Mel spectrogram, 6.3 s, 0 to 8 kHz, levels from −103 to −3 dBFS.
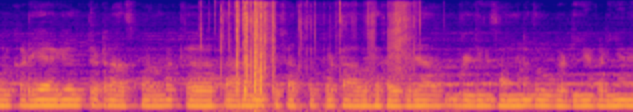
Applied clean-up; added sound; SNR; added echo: none; Crack; 3 dB; reverberation time 0.3 s.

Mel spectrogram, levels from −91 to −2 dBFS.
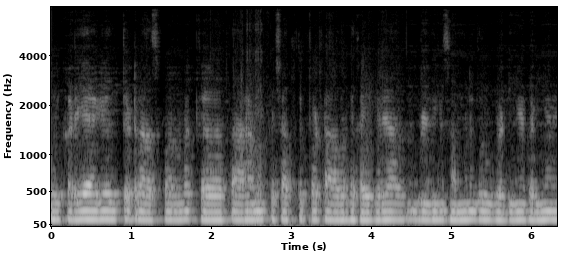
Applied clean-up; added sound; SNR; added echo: neural separator model SepFormer DNS4.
